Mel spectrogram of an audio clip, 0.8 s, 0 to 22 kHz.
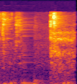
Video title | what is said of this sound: Kuliah 3 Pengucapan Awam | Bila dengar bunyi itu, maksudnya mikrofon dah dengar okey lah.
